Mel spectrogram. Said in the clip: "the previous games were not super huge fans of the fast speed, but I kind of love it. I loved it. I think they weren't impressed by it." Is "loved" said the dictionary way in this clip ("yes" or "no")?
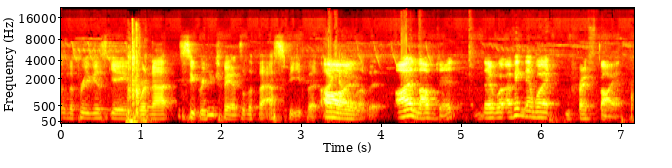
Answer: yes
